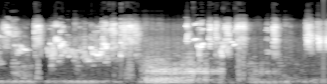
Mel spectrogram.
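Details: Budgerigars chirping: dense bursts of high, scratchy chatter and short whistled notes, broken by brief pauses and a lower, rougher warble in the middle.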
